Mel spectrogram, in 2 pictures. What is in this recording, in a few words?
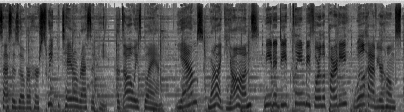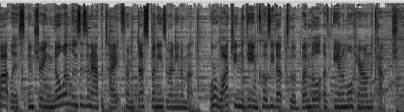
Holiday Message; Scrub-n-Bubbles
